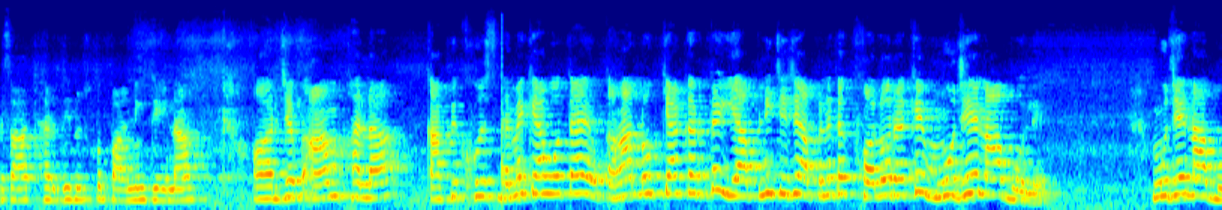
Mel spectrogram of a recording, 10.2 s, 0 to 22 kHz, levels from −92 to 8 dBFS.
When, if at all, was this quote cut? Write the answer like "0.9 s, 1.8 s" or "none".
4.2 s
